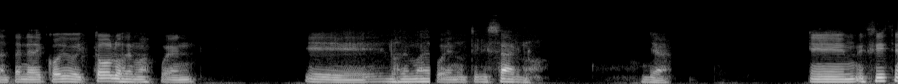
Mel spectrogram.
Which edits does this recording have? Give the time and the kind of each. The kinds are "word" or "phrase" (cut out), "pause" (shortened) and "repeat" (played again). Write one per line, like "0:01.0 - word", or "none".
0:04.3 - word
